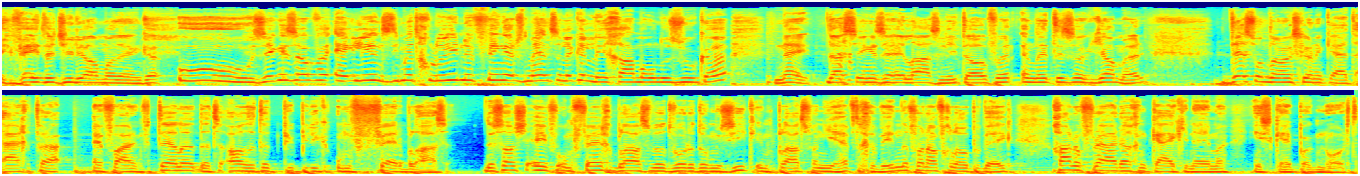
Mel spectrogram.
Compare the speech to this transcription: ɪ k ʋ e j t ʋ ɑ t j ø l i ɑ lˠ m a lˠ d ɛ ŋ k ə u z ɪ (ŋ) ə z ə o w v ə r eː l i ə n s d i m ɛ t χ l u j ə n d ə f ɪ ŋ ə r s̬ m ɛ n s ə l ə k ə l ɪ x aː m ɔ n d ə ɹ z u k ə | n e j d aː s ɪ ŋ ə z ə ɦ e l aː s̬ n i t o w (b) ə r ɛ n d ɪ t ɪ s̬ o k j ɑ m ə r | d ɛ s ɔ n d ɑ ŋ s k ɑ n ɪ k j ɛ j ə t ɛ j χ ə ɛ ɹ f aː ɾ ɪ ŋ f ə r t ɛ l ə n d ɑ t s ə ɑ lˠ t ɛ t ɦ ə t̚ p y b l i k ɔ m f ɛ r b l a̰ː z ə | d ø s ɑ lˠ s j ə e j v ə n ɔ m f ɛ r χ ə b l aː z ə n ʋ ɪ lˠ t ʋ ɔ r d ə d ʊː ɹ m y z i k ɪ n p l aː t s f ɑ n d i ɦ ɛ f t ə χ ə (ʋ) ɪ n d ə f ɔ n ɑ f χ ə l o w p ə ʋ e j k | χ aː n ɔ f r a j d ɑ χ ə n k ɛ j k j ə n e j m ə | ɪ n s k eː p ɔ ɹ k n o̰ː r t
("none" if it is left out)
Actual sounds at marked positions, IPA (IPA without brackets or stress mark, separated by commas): ŋ, v, ʋ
